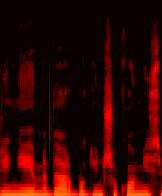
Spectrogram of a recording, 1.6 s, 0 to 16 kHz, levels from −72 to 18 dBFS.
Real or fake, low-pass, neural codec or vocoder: real; 14.4 kHz; none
